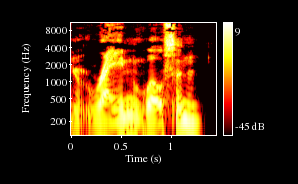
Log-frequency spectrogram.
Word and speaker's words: Rainn Wilson: It stars Jason Statham, Ruby Rose, and Rainn Wilson. I never know if I'm saying his name right, but he's Dwight from The Office. – And you got it right.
